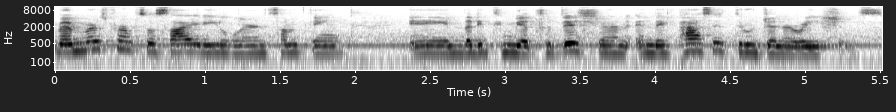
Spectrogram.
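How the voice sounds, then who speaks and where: Over noticeable background noise, a woman speaks in a Spanish accent at a fairly quick pace. Her pitch is medium and her intonation fairly even. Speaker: student. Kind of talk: class presentation.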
